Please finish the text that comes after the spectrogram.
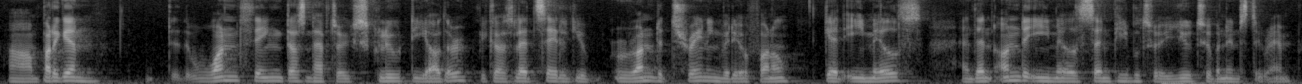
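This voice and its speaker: A Danish man speaks English as his second language, with a low voice that stays fairly level. He talks loosely and casually, peppering his answers with bro and um as he coaches his viewers. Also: steady tone, a little fast, hardly any pauses, darkish tone. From Denmark. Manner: casual, calls listeners bro, many ums and uhs. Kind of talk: casual live-stream Q&A.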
